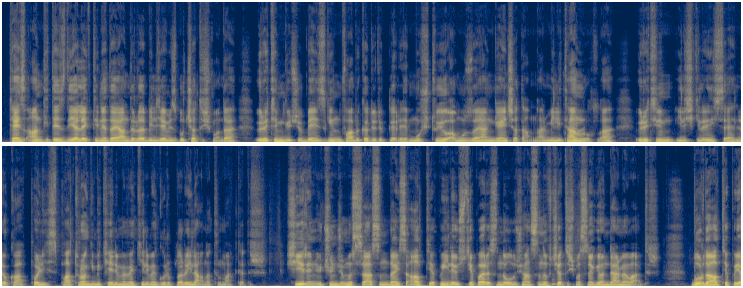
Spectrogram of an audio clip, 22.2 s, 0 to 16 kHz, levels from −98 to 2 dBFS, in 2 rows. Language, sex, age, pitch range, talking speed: Turkish, male, 40-59, 100-115 Hz, 120 wpm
